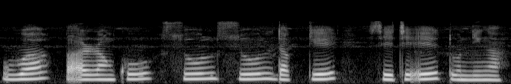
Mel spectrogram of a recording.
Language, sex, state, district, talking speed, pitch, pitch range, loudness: Garo, female, Meghalaya, South Garo Hills, 70 wpm, 240 Hz, 225-255 Hz, -16 LUFS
